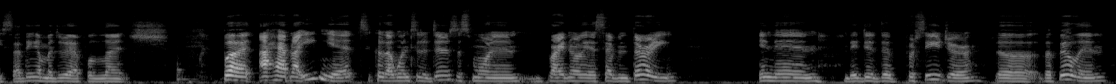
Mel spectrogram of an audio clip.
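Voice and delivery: ordinary talk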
